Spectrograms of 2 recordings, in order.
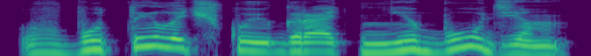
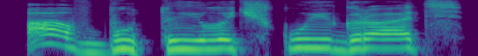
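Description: First: Slow, firm refusal; measured, decisive no. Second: Slow, drawn-out tipsy question; lightly voiced drunken appeal; tipsy request. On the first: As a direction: lay down the law without raising the voice. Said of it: "сказал он твёрдо". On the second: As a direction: remember it late and ask hopefully, slowly. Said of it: "вспомнил он". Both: A narrator's reading.

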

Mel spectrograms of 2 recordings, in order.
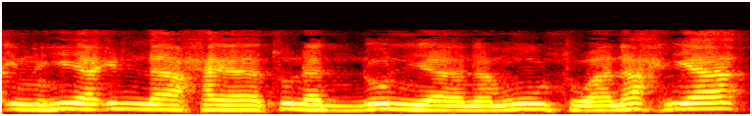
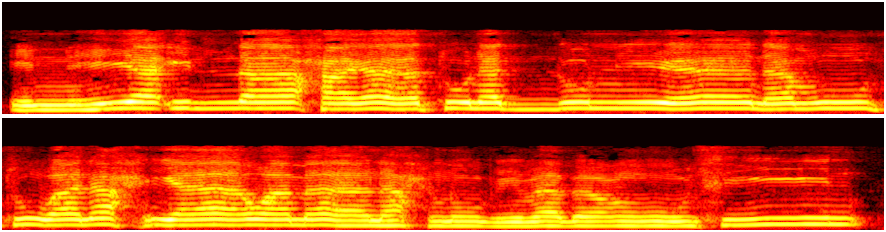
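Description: First: Said in the usual way. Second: الدنيا ending tilted toward e, "dunye"; measured chanted recitation, final vowel of الدنيا between a and e; recited with taqlil. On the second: Shown as a demonstration. Teacher demonstrates al-Duri's reading, reciting الدنيا with an e-like ending. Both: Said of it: "قرأ الدوري بتقليل الدنيا هكذا".

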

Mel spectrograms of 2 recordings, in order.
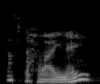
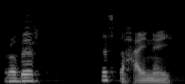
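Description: First: "افتح عيني" with a rising end; questioning echo. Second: Emotionless. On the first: Same words echoed as a question. (افتح عيني بنبرة سؤال صاعدة) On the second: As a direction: say it with no emotion at all. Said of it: "قالت كاثرين بصوت خال من أي انفعال". (صوت خالٍ من أي انفعال) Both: A narrator's reading.

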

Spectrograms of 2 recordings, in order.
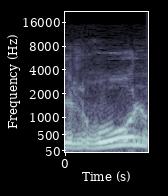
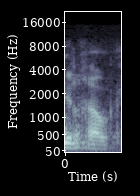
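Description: First: Long "oo" in الغول; الغول with a rounded u vowel; damma in الغول. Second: الغول with an a vowel gliding to w; fatha in الغول. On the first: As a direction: say الغول as al-ghool. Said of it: "غول بضم الغين". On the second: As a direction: say الغول as al-ghawl. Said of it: "بفتح الغين". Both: Shown as a demonstration.

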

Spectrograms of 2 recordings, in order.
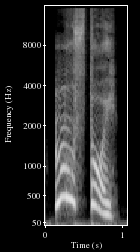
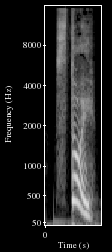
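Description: First: Much higher, desperate shout; shrill demand. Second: Higher, sharp exclamation; sharp cry. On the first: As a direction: scream it to freeze him. Heroine halts husband, knife at throat. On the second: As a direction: snap it out to stop him. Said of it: "воскликнула я резко". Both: A narrator's reading.

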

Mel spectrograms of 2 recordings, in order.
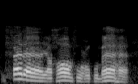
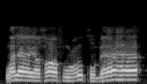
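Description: First: "فلا" opening with f, as "falaa"; faa for waw. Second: Said in the usual way. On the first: Shown as a demonstration. ("فلا" بالفاء) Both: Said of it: "قرأ قالون بالفاء هكذا".

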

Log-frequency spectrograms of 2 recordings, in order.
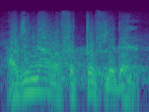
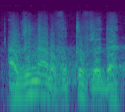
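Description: No difference in how they are said.

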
